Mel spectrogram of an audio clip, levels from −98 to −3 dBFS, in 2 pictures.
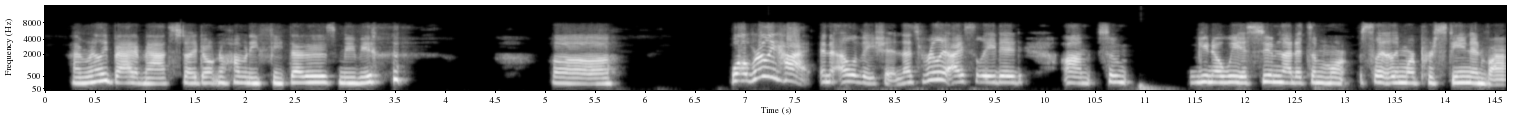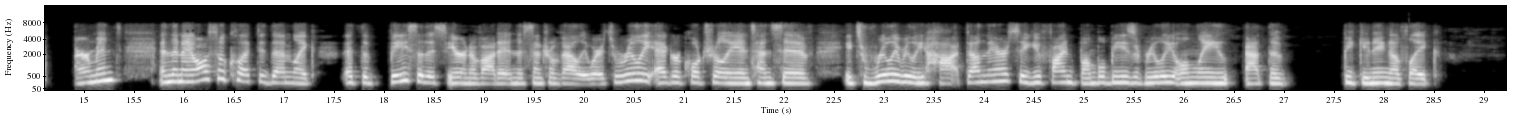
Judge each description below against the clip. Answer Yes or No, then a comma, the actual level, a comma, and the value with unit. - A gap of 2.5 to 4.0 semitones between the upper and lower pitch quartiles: Yes, average, 3.5 semitones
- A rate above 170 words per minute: No, average, 160 wpm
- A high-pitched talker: Yes, high, 240 Hz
